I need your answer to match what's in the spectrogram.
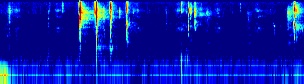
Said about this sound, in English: I have Ciroc in here. Let's mix a bitch up. Let's see. Stir the bitch up. You hear that stirring? Stirring action.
